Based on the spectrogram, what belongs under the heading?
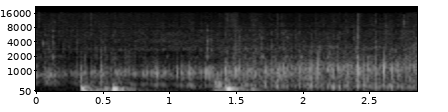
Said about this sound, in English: That's good radio. That's real good radio right there. That was good. That was a really good pour.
